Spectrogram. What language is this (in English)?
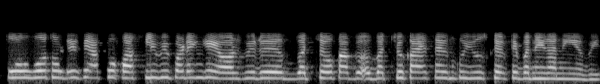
Hindi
